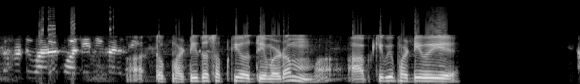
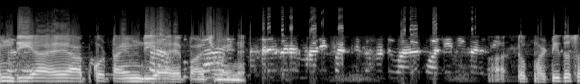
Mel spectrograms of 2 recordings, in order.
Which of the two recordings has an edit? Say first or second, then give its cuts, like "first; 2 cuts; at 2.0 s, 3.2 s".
second; 1 cut; at 2.5 s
